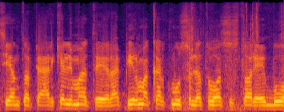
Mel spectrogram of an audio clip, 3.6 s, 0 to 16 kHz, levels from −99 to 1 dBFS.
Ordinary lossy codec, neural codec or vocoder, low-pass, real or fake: AAC, 64 kbps; none; 14.4 kHz; real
